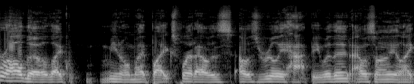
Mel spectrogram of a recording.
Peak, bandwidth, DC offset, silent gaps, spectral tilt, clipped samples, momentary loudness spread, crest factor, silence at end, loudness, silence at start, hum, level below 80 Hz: -6 dBFS; 17 kHz; under 0.1%; none; -5 dB/octave; under 0.1%; 6 LU; 16 dB; 0 s; -23 LUFS; 0 s; none; -52 dBFS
